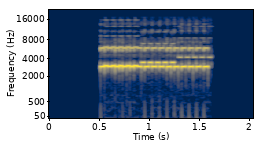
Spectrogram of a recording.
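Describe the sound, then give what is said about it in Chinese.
A telephone rings at a police station at night as a rich man calls, with a bright, steady electronic tone pulsing in a quick trill for about a second, loud and alone, then cuts off abruptly. “这时，富翁打来电话”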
